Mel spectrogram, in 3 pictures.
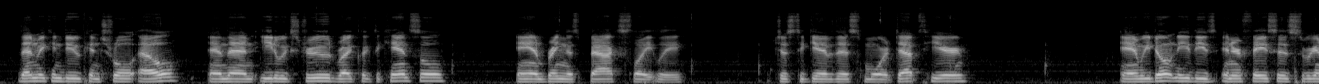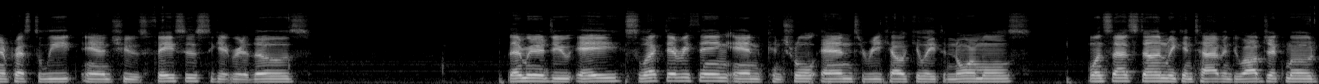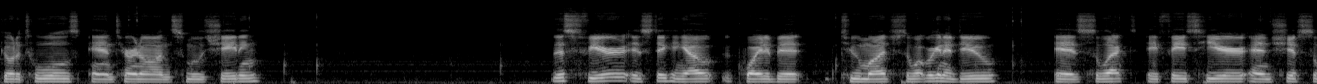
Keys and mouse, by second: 0.8 ctrl+l, 2.6 e, 3.2 click, 5.6-6.9 drag, 6.4 z, 6.9 middle click, 8.6 click, 8.6 middle click, 9.0-10.4 middle drag, 9.1 z, 12.9 Delete, 18.2 a, 22.5-23.8 middle drag, 23.8 Tab, 26.3-28.2 drag, 28.9-29.3 drag, 28.9-29.5 middle drag, 33.6-34.7 middle drag, 35.4 Tab, 39.0 right click.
